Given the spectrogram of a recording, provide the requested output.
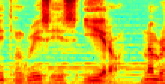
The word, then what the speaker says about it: gyro: popular across the world including in the u.s gira is one of the most consistently mispronounced foods on the planet it is a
